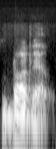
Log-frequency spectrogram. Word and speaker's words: Babel: Babel. Babel. It is pronounced Babel. Confusion. Babel, that is Babylon.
